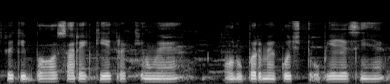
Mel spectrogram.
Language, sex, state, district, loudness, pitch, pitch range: Hindi, male, Bihar, West Champaran, -17 LUFS, 135 Hz, 130-140 Hz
